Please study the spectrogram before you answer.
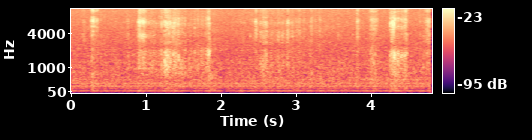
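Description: A gold metal fountain pen nib writes Korean in purple ink on a thin, flat, lined white paper sheet. Soft, dry scratches come in short bright bursts as the nib strokes across the page. A steady low hum runs quietly underneath throughout.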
